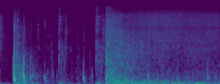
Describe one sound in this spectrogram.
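A grenade bursts with a sharp bang.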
